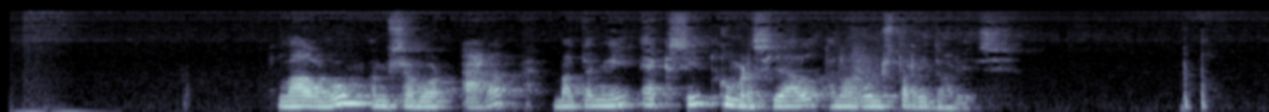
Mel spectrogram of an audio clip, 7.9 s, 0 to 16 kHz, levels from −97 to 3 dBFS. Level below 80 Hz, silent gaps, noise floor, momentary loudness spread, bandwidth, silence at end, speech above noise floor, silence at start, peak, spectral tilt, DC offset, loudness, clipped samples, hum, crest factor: -66 dBFS; none; -74 dBFS; 23 LU; 11.5 kHz; 0.4 s; 47 dB; 0.2 s; -10 dBFS; -7.5 dB/octave; under 0.1%; -27 LUFS; under 0.1%; none; 20 dB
